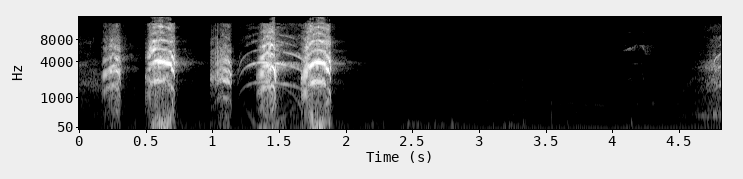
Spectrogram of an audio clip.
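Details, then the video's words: Great kiskadee (Pitangus sulphuratus) giving five loud, harsh, screechy call notes in quick succession over about two seconds, then silence with a new call starting at the very end. "Bem-te-vi Pitangus sulphuratus"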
